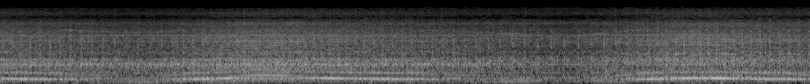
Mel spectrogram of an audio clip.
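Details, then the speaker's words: 2010 Chrysler Town and Country, hydrolocked, after reassembly with new intake manifold gaskets and plugs and coils reinstalled: steady idle with a soft hum drifting slightly, no knock or stumble. It runs well while smoking off the water and oil in the cylinders. "it runs good as a smoking see they can clear out all the water and oil that I've poured down in the cylinders"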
